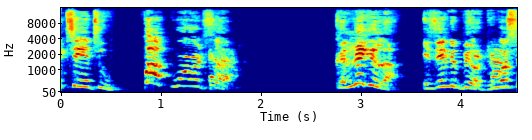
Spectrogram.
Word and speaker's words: Caligula: It's Caligula. Caligula. You know what? Man, I'm from a very small town, and I tend to fuck words up. Caligula is in the building.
